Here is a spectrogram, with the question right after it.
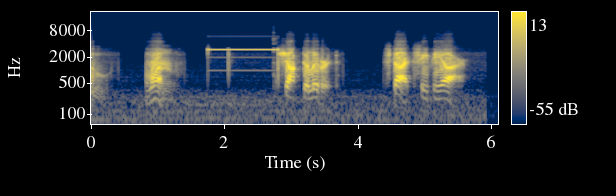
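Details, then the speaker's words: Fully automatic AED Plus voice prompts around a sustained electronic tone during a simulated rescue; AED voice prompts and tone. "when no shock is advised the fully automatic AAT plus does exactly what the standard semi-automatic model would do don't cut rotational analyzing stay clear don't touch patient analyzing no shock advised start CPR"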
